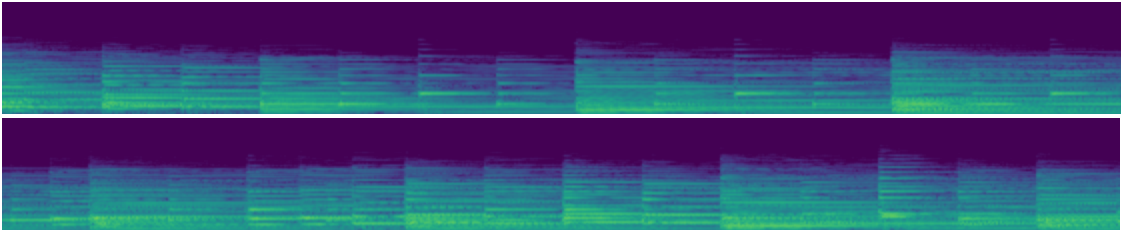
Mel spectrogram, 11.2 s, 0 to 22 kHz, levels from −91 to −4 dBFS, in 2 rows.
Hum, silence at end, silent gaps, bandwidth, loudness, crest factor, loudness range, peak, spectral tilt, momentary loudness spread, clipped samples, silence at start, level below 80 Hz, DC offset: none; 0 s; none; 5.2 kHz; -31 LUFS; 16 dB; 5 LU; -14 dBFS; -10.5 dB/octave; 8 LU; under 0.1%; 0 s; -46 dBFS; under 0.1%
